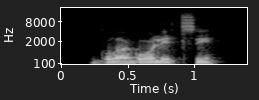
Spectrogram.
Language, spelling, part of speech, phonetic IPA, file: Russian, глаголицы, noun, [ɡɫɐˈɡolʲɪt͡sɨ], Ru-глаголицы.ogg
- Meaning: genitive singular of глаго́лица (glagólica)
